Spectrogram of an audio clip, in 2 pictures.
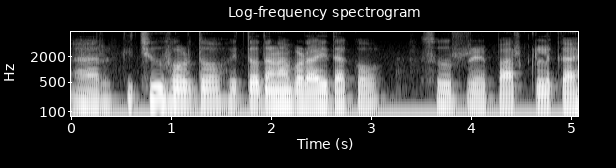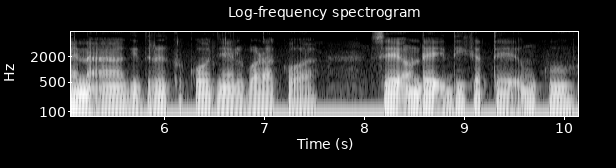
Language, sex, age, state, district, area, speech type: Santali, female, 60+, West Bengal, Paschim Bardhaman, urban, spontaneous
